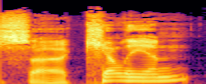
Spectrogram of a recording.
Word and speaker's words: Cillian: He is Cillian. That's how you say his name, C-I-L-L-I-A-N, Cillian Murphy, who plays Robert Oppenheimer.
